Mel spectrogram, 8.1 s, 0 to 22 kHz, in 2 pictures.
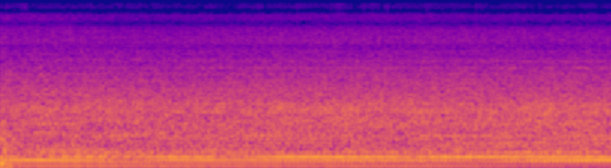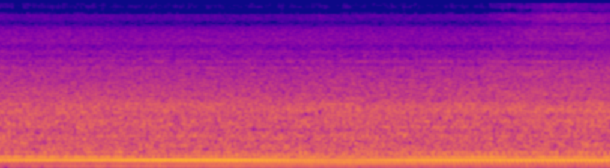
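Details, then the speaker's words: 2020 Jeep Gladiator Mojave 3.6 with Edelbrock E-Force supercharger, cold idle after replacing serpentine belt, hydraulic tensioner and idler pulleys: smooth even hum with faint constant blower-drive whine, no squeal or chirp; running fine. "you can see, she starts. She seems to be running fine. Still sounds pretty good."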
